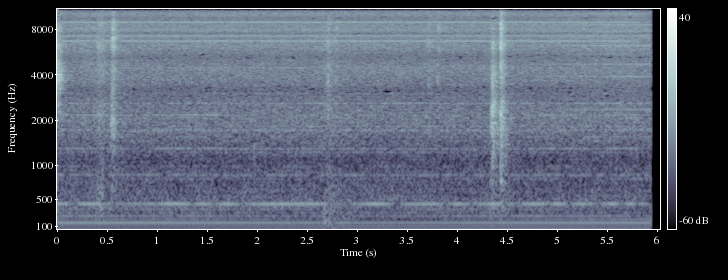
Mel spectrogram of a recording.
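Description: Steady low electrical mains hum with a faint steady whine above it, broken by two faint short clicks, about half a second in and near the end; the sound cuts off abruptly just before the end.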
